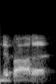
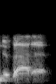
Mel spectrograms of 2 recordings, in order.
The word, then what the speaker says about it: Nevada: up down here and i always said nevada and i moved out to california lived there for about 10 years and spent a lot of time in nevada yep and it is nevada that's how they say it there is okay right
